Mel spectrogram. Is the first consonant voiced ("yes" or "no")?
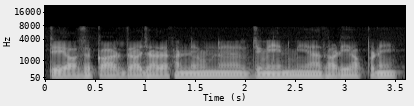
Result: no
